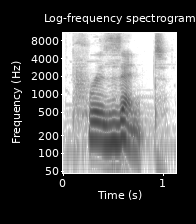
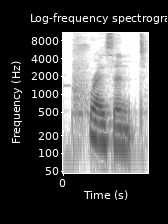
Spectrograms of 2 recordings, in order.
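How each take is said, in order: First: The stress is on the second syllable. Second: The stress is on the first syllable. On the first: It is a verb meaning to give formally. "We put the stress on the second syllable if you're using it as a verb" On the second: It is a noun meaning a gift. "So if it's the noun, the thing, we put the stress on the first syllable"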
